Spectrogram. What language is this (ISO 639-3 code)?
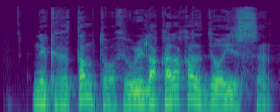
kab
